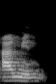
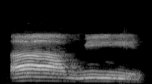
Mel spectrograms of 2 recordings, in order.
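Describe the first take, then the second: First: The vowels in the word are short. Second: The vowels in the word are long. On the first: It is the political slogan, not the prayer word. "Beda dengan amin" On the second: It is the prayer response said after a supplication. "panjang. Makanya kita membacanya harus panjang"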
